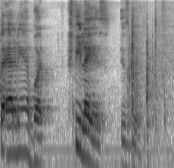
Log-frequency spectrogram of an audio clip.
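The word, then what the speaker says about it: filé: And then of course you have to add in you don't have to add it in but felt is is good. Not file. Okay. It's pronounced felt.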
